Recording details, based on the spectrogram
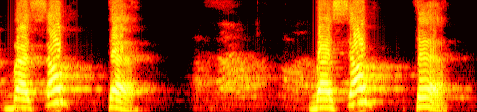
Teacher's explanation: Baca, tapi hanya dibaca tebal, tidak melantun.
